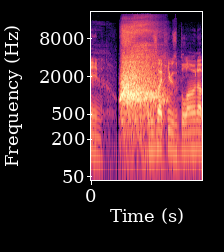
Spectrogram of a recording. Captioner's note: whooshes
